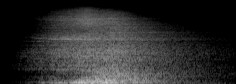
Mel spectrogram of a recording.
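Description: Whoosh sound effect with a deep rumble, swelling up over about a second and then fading away, as the sting for an animated logo reveal.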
